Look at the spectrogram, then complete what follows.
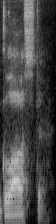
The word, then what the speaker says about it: Gloucester: The following article was written by the late Mary Ellen Leona of Gloucester. I know nobody here, if you're not from Massachusetts, you would never pronounce this correctly, but it's Gloucester.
